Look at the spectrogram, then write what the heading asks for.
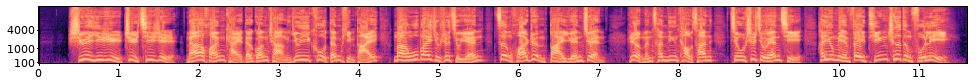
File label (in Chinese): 促销广告 轻松欢快; 凯德广场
